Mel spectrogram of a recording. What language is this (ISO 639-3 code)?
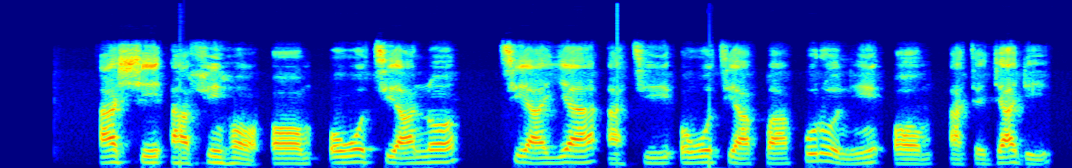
yor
